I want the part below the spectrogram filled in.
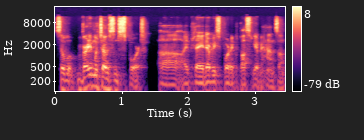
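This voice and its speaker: A man speaks with a Dublin accent. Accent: Dublin Irish. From Dublin, Ireland (Clontarf, north side). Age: 50s. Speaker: business executive. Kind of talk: podcast interview.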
